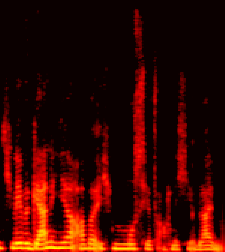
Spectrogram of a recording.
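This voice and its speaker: Somewhat breathy, a woman's voice sits at medium pitch. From Konstanz, southern Germany (Lake Constance). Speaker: podcast co-host. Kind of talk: casual chat.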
